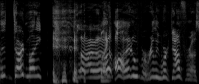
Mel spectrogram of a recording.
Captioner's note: laughs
